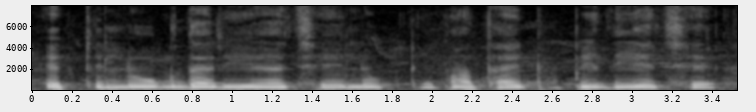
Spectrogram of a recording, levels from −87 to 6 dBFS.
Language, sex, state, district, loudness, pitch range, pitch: Bengali, female, West Bengal, Cooch Behar, -15 LUFS, 225-240 Hz, 230 Hz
